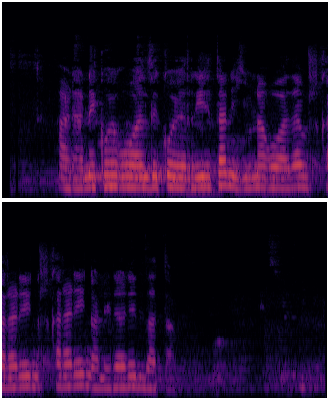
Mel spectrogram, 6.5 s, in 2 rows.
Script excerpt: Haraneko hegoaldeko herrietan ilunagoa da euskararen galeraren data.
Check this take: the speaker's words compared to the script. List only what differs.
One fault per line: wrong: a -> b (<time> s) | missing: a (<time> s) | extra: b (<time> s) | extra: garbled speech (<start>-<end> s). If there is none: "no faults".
extra: euskararen (3.6 s)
